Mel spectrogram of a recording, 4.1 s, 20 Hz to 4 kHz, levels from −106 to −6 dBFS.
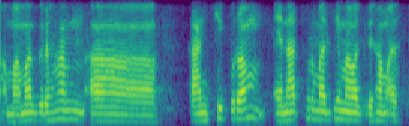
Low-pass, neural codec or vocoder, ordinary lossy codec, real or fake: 3.6 kHz; none; Opus, 32 kbps; real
